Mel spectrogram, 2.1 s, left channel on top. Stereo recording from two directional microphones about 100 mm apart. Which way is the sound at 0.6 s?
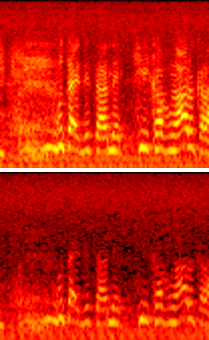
25° left (ahead or behind).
